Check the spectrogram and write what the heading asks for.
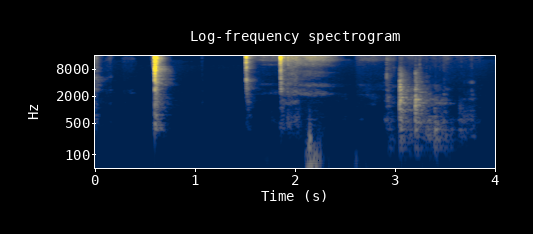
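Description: Scattered sharp clicks with a dull knock about halfway through, then a flurry of light clicks, as hands handle and work the carburetor linkage and air filter base of a Honda GCV160 mower engine.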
